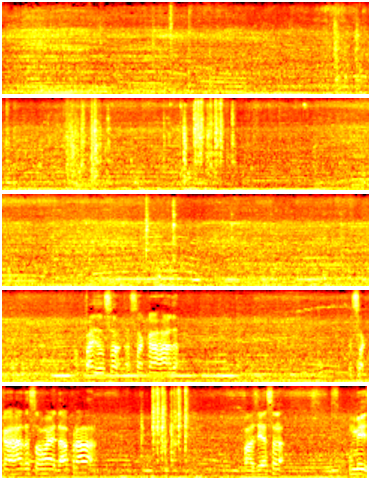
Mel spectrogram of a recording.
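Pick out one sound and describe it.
A heavy diesel engine rumbles steadily up close.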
